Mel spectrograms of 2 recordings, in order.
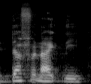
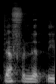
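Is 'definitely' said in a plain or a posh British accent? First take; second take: posh British; plain. First: It is said in a posh British accent. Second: It is said in the speaker's ordinary accent. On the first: "dad used to say definitely" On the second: "instead of saying definitely"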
